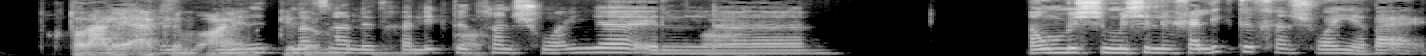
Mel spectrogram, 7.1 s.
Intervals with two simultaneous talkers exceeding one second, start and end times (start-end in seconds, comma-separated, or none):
0.8-2.5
